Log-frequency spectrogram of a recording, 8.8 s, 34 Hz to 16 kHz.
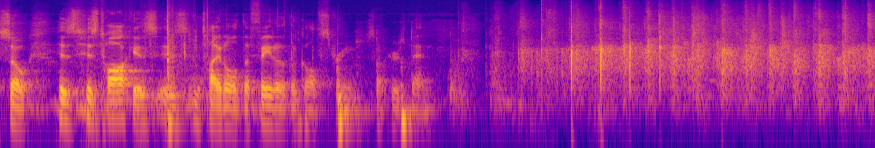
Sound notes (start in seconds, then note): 4.9 applause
